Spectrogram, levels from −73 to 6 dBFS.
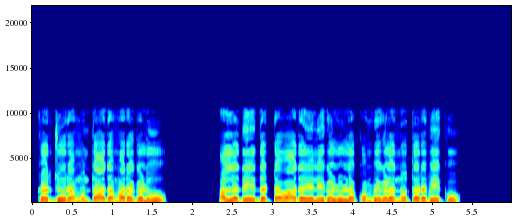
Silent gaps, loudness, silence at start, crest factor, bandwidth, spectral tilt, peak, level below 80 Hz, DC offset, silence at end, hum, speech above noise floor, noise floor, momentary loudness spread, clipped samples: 1.77-2.33 s; -15 LUFS; 0.1 s; 12 dB; 11 kHz; -5 dB/octave; -2 dBFS; -70 dBFS; under 0.1%; 0.65 s; none; over 76 dB; under -90 dBFS; 4 LU; under 0.1%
